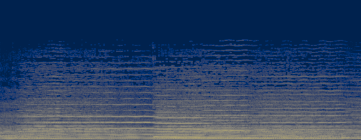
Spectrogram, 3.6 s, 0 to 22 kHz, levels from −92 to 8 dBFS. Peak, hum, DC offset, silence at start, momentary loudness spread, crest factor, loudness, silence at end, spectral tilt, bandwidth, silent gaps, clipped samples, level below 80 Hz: -10 dBFS; none; under 0.1%; 0 s; 5 LU; 16 dB; -24 LUFS; 0 s; -3 dB/octave; 15 kHz; none; under 0.1%; -74 dBFS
